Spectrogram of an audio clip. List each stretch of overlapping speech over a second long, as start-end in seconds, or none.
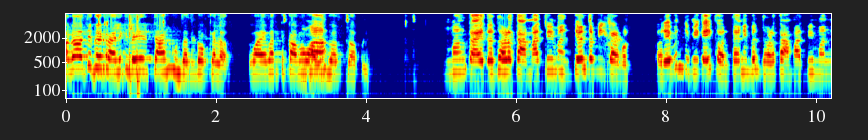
none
